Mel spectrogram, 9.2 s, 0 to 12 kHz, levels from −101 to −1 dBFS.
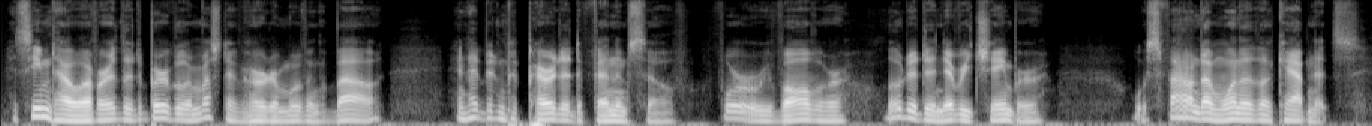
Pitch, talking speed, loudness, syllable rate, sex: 115 Hz, 215 wpm, -19 LUFS, 6.9 syllables/s, male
